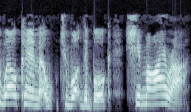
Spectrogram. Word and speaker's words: Shimaira: yeah i did yeah well you pronounce it differently in dutch but when i speak english i also say my my name in an english fashion so shimaira how would i pronounce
